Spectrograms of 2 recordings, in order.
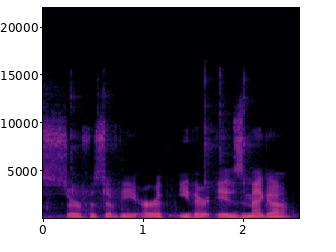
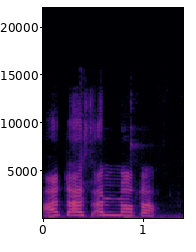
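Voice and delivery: imitated, put-on squeaky voice. Joking with others about how Mega talks, imitating Mega's squeaky voice. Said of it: "They probably talk like this".

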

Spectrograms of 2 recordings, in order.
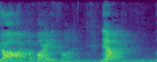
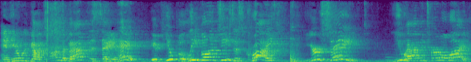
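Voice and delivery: put-on raised voice, high, slow and deliberate; 9 semitones higher than usual. A preacher teaching from john chapter 3, with a raised voice. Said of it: "notice how he just raised his voice".

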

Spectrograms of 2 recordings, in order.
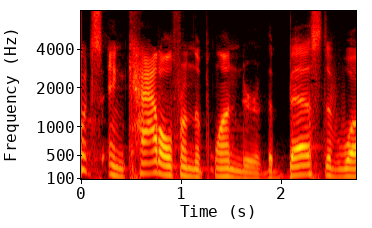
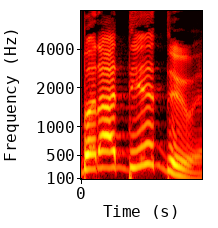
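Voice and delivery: put-on whiny kid voice, very high, very slow; 12 semitones higher, 5 dB louder than usual. Reading Saul's excuse as if a child said it: imitating a whiny kid's excuse. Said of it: "am I the only one who hears my kid's voice".

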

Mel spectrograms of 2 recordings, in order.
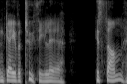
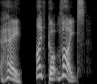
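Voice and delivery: loud, pitched-up, breathless panting; 7 semitones higher, 6 dB louder than usual. Narrator reads Tyler answering a fellow who just welcomed him, panting. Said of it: "panted Tyler".

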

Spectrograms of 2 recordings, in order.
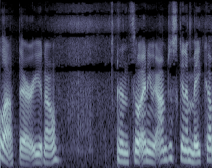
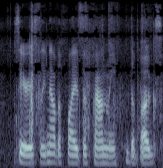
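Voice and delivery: ordinary delivery

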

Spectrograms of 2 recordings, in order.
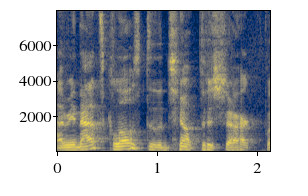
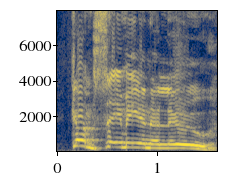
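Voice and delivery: put-on very high-pitched British accent; 10 semitones higher, 4 dB louder than usual. Imagining the Fonz audition line: British-accent Fonz. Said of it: "he did it with a British accent".

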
